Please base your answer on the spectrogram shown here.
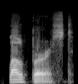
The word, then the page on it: outburst: American English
